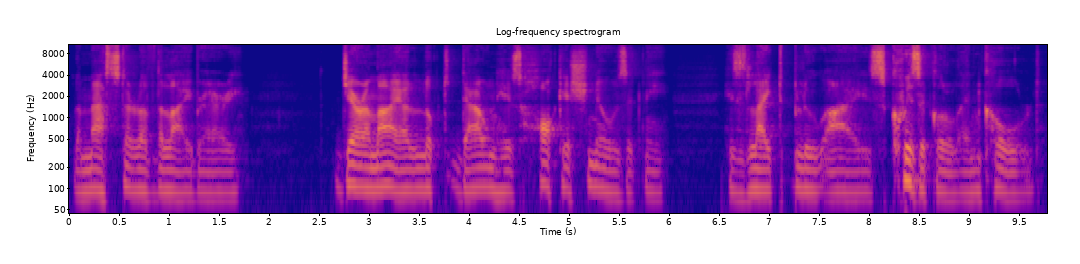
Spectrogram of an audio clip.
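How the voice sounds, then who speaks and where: A man narrating a historical novel in the first person, with a measured, dramatic storytelling manner. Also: deep voice. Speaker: audiobook narrator.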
